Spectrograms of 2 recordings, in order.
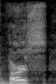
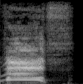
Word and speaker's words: versus: Do you want the Pfizer versus the Moderna? It's not verse! It's a simple thing. Get it right, man. Just because it says VS period as an abbreviation doesn't mean it's verse. Versus.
